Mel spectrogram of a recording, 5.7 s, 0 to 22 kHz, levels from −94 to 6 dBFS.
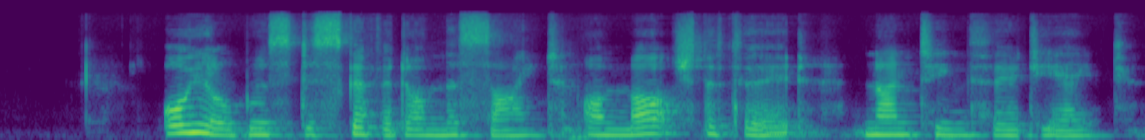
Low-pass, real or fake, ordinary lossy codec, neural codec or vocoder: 14.4 kHz; fake; none; codec, 32 kHz, 1.9 kbps, SNAC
